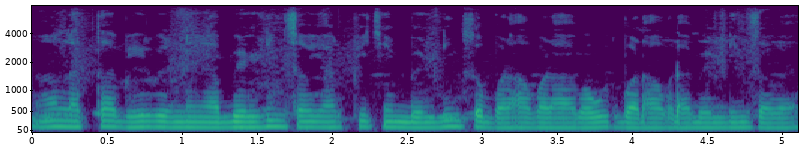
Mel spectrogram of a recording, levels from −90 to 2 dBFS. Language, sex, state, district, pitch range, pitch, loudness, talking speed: Hindi, male, Bihar, Araria, 115-130 Hz, 125 Hz, -35 LUFS, 245 wpm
